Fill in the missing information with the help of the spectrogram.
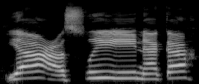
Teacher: عین حلق کے درمیانی حصے سے عین نکلتا ہے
